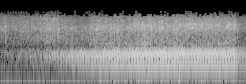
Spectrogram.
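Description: A car engine revs up and roars as the vehicle pulls away, a loud, steady droning growl that swells and then eases slightly at the end, with no voices.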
